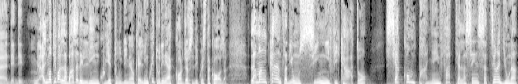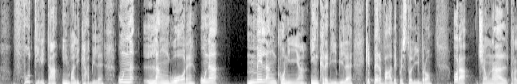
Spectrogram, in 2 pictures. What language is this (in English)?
Italian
